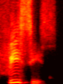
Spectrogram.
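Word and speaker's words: φύσις: una traducción de una palabra griega que se pronuncia physis yo les les dictó para que escriban efe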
